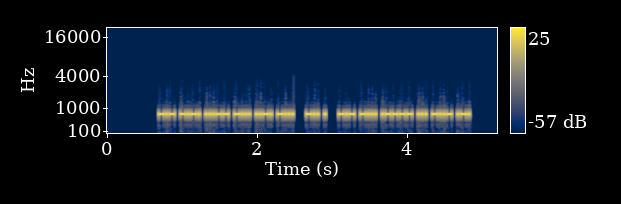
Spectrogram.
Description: Morse code, heard as a keyed tone, about 53 wpm, 700 Hz. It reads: KC3BFB DE KB1SXR
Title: USA Callsign DE Callsign - 6 Characters - 50wpm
